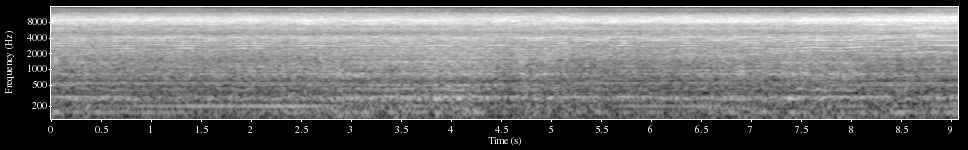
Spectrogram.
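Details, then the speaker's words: Candy washing machine overloaded with a big load, spin cycle: loud roar with an uneven throbbing surge each turn but no drum banging on the cabinet; drum badly out of balance, possible sud lock suspected. "At least it's not hitting the side of the drum, because you usually hear that. That's pretty out of balance now."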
